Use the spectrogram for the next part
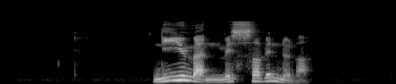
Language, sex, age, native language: Icelandic, male, 20-29, Icelandic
